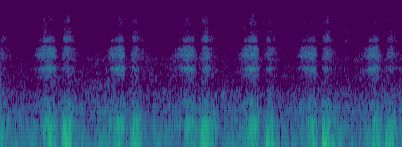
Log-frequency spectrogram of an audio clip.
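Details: Golden Retriever asleep on the floor: soft, regular double-puffed snorting breaths, about eight in eight seconds, low and rumbling; a sleeping dog snoring.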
